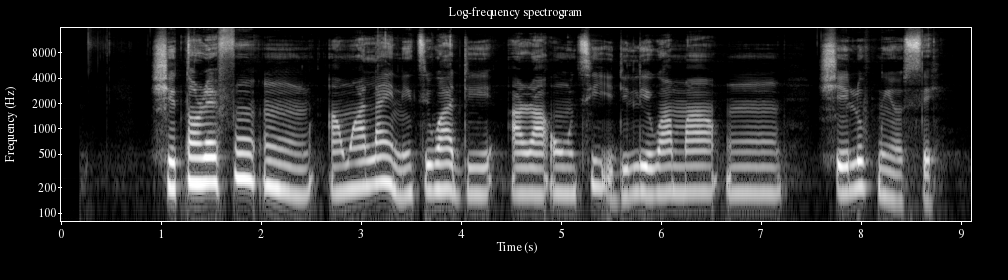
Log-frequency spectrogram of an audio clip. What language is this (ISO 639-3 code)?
yor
